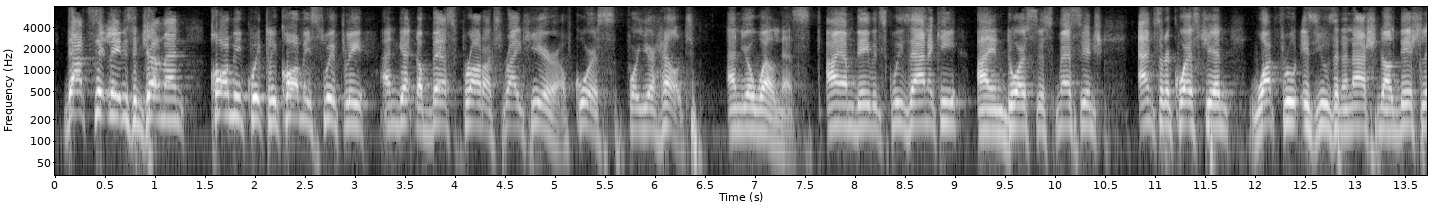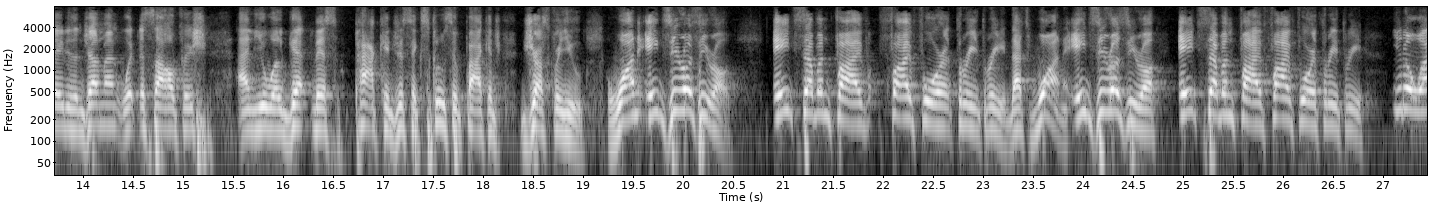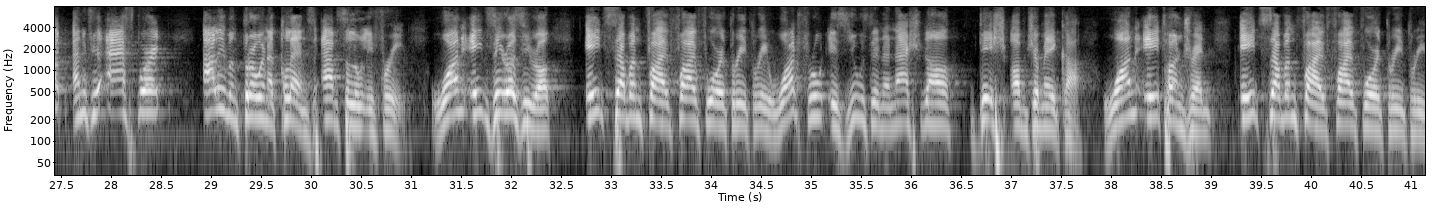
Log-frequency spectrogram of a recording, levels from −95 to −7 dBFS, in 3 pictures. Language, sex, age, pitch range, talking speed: English, male, 50-69, 150-215 Hz, 150 wpm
